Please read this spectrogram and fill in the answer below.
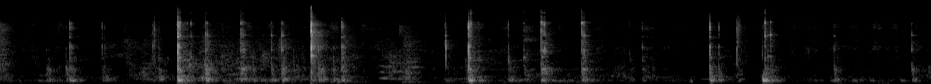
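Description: Plastic rolling pin rolling out a small sheet of fondant on a hard worktop: irregular knocks and clicks from the pin and hands, with soft rubbing between them.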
